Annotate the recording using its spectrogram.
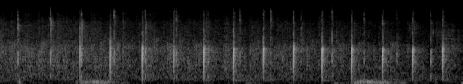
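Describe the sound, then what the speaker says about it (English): A sparse scattering of claps from a small town hall audience, distinct individual hand claps repeating at a brisk, fairly even pace, fairly quiet and slightly distant. "So let's give him a round of applause for that."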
